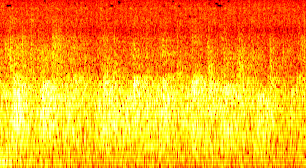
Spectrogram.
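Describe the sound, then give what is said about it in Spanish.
An audience at a church service applauding the Lord steadily, a dense wash of many hands clapping at once with no break, loud and even throughout with no voices standing out. “Si va un aplauso, lo fuerte al Señor en esta hora.”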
